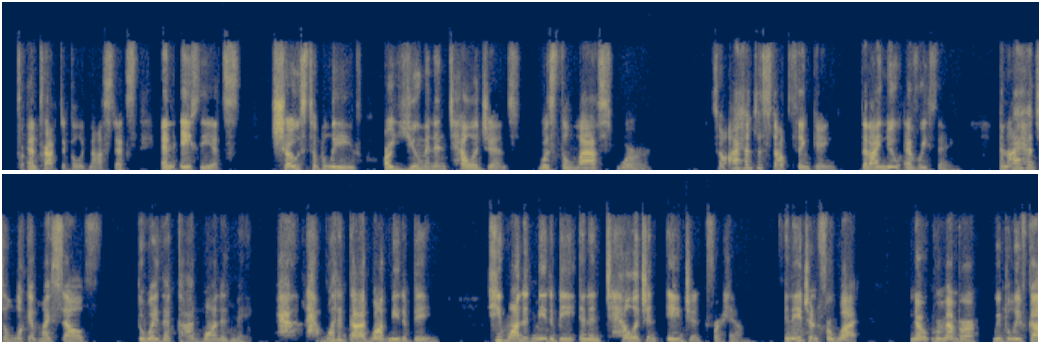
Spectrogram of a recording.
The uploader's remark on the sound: Recorded at Steps 1 - 3 Workshop on June 19th, 2021 Meeting ID: #89009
